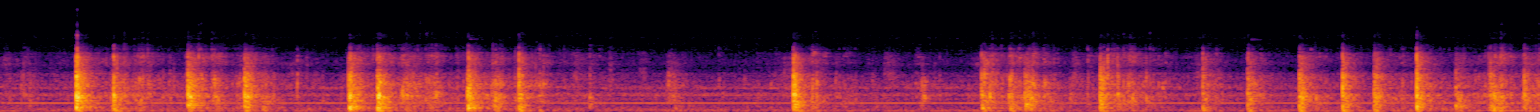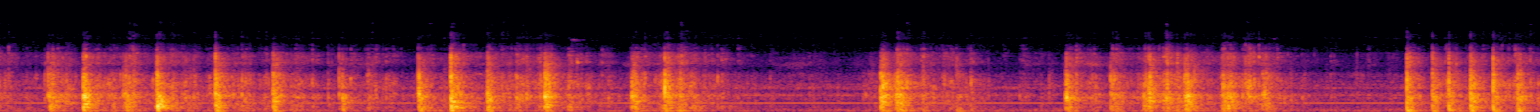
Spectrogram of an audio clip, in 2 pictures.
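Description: Boxing gloves punching a hanging heavy bag: irregular flurries of thuds, several punches a second, broken by short pauses between combinations.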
